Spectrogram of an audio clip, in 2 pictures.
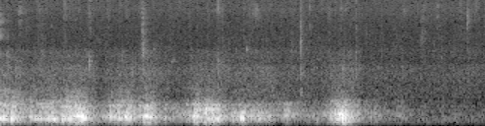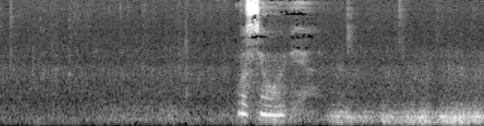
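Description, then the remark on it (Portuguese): A thunderstorm outside at night: steady rain with deep rumbling thunder rolling in waves, a sharp crack toward the end, and a brief spoken phrase over the storm. “A tempestade caindo lá fora.”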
